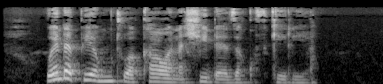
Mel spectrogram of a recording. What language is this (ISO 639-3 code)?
swa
